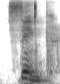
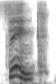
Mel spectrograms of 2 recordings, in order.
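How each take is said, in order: First: It begins with an s sound. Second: It begins with a th sound. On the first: The speaker calls it wrong. "they say sink with an S" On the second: The speaker calls it right. "instead of saying think"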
